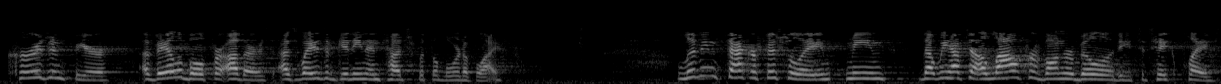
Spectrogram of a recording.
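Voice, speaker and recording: A young woman preaching a sermon in an earnest, measured way, moving through lists in a steady rhythm, then leading the congregation in prayer. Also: a little high. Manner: earnest, measured, with list-like cadences. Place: church sanctuary. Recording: dull sound, echoing in a large hall.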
